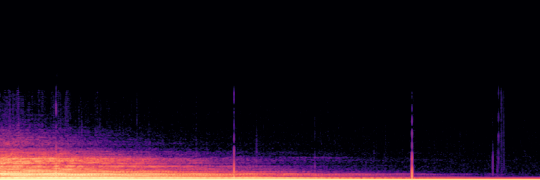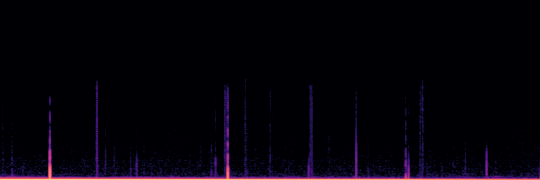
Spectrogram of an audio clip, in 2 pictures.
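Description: The final chord of a rock song on distorted electric guitar, ringing on and slowly fading away, with a few faint clicks as it dies down.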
